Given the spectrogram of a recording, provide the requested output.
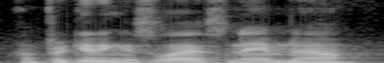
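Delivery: ordinary delivery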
